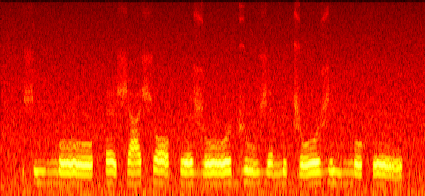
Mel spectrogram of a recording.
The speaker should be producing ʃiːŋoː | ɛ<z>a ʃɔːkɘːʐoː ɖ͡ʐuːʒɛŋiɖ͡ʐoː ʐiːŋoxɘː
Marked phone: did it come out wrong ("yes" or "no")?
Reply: yes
